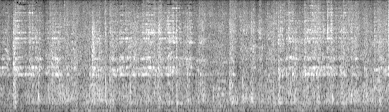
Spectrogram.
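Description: Passenger train running on the rails, heard from an open carriage door: a loud, steady rumble with the irregular clatter of wheels over the track.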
